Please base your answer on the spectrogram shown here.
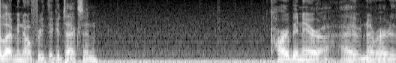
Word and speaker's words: carbonara: Carbonara.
